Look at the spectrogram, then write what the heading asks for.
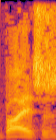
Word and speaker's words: Buis: the only one in the room that can pronounce uh Mr bias's name properly on the first try um Tom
